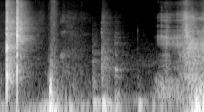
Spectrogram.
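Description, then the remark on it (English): Two sharp, quick claps ring out, then scattered thuds and knocks build to a loud, rumbling clatter as a microphone tips over and hits the surface. “Yeah, the microphone fell over when I clapped.”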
